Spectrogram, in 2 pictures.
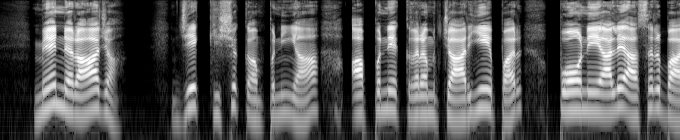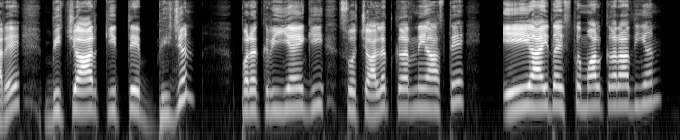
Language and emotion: Dogri, angry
